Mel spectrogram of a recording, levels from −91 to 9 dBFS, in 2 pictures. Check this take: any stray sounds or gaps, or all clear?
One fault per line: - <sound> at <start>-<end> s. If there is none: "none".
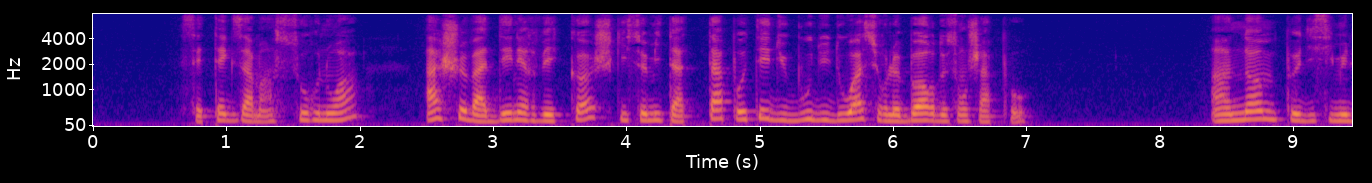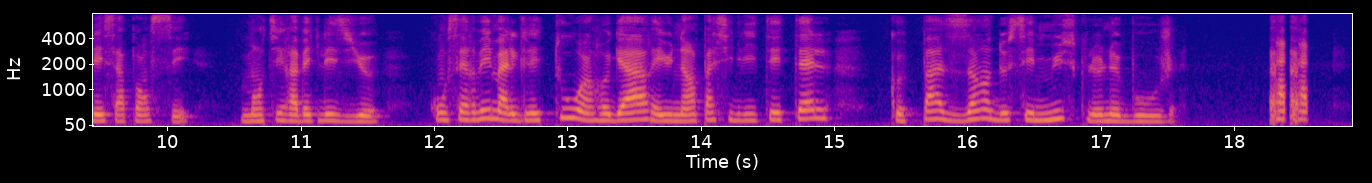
- laugh at 18.3-18.6 s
